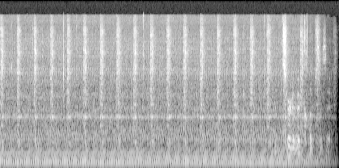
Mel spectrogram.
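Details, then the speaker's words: Steady rapid mechanical chugging with low hum as a cryoablation machine freezes a breast fibroadenoma during a live procedure on an awake patient under local anaesthetic, probe centred in the lesion under portable ultrasound guidance. "you're going to hear a lot of noises over here you're going to hear the machine turn on and then you're going to hear this kind of chug chugging noise"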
